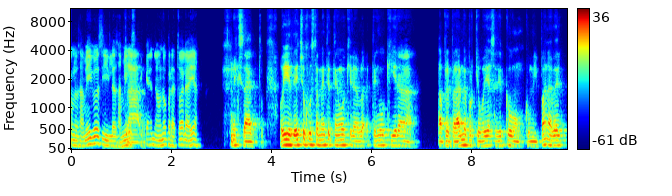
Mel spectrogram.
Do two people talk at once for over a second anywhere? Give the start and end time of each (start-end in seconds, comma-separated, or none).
none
